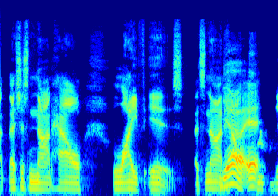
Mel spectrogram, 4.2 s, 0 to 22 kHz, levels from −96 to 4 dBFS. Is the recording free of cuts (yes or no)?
yes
